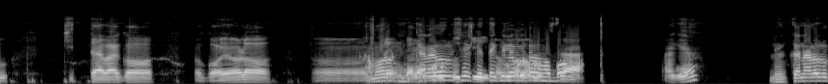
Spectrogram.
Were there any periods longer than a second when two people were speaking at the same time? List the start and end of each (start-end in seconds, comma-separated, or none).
3.7-5.6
